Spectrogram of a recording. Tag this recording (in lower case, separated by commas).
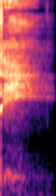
human voice, whispering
